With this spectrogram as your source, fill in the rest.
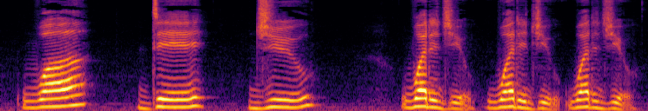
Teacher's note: a J sound here jew-jew what did you did jus so the D and the Y here are combining to make the J sound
